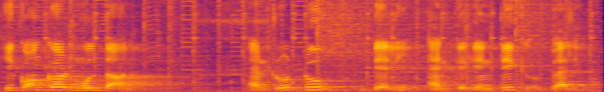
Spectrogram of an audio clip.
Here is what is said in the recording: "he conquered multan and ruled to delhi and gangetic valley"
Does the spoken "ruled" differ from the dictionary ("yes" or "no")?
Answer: yes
